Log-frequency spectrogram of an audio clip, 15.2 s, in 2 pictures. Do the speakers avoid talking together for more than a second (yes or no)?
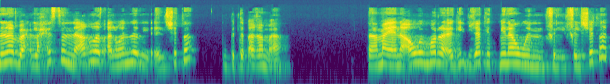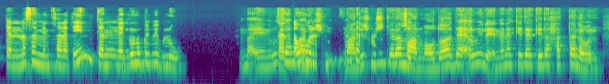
no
